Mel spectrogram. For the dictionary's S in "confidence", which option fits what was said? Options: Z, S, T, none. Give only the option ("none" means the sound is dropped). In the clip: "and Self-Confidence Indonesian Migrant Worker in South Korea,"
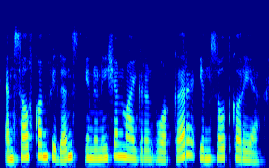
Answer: S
